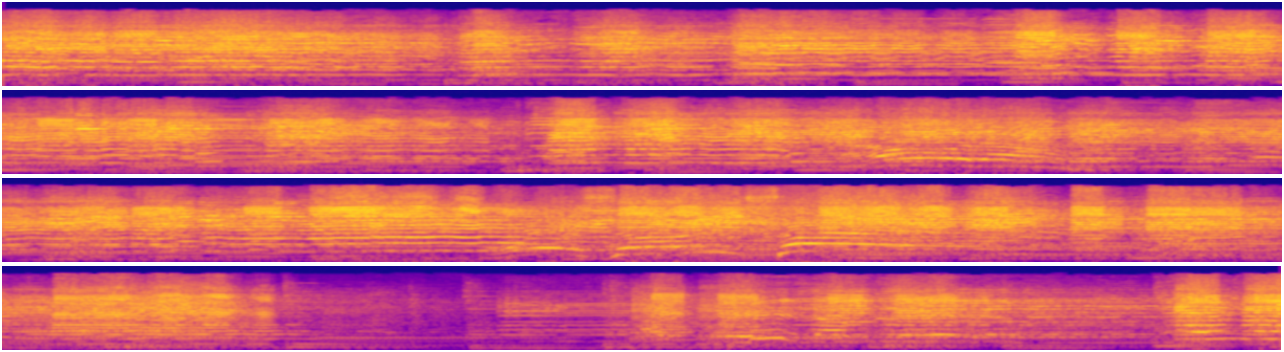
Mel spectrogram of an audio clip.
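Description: Live band music led by a section of saxophones with other brass, played loud, with a short drop in level near the end before the band comes back in.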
